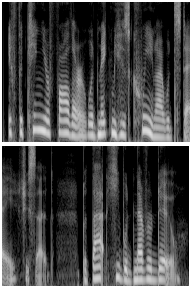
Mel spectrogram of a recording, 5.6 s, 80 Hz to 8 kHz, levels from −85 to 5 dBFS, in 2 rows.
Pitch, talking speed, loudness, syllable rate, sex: 185 Hz, 225 wpm, -18 LUFS, 4.7 syllables/s, female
